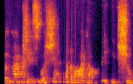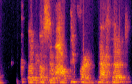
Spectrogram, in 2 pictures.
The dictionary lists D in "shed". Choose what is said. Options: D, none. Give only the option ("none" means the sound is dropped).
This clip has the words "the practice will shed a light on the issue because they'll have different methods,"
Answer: none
